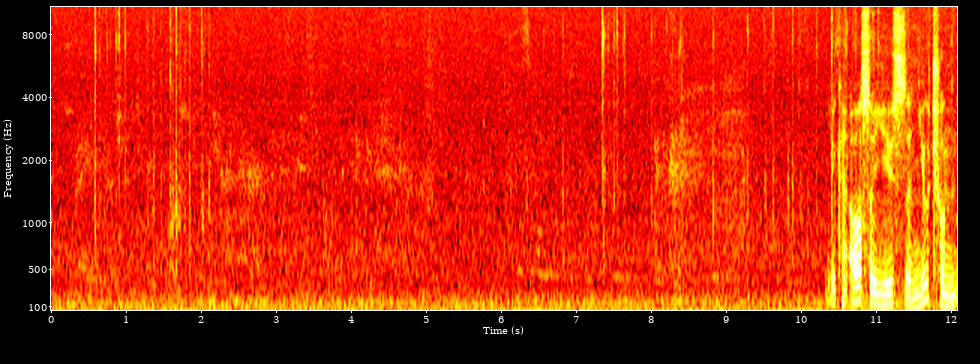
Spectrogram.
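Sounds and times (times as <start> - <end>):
laptop keyboard clicks: 6.7 - 10.5.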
